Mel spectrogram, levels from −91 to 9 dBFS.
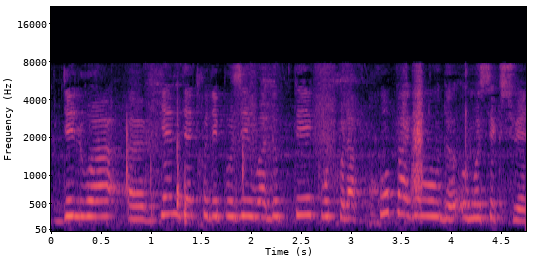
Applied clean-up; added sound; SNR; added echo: none; Sink (filling or washing); 10 dB; reverberation time 0.4 s.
